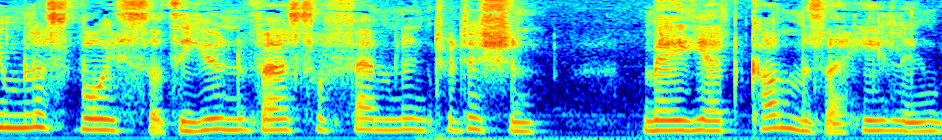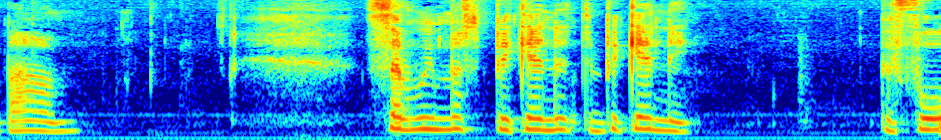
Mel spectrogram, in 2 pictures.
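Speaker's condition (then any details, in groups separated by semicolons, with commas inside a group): No condition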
